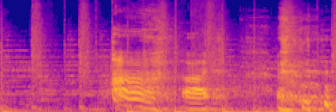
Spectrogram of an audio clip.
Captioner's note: groans; laughs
